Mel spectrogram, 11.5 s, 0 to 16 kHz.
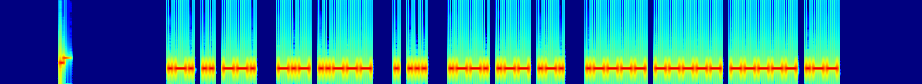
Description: Morse code, heard as a keyed tone, about 28 wpm, 700 Hz. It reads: RIG K2 ES PWR 100W
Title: Practice QSO - Exchange 2 - Info - 28wpm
